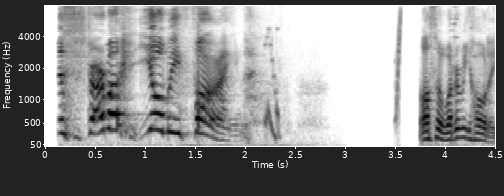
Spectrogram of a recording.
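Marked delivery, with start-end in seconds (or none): 0.2-1.9 high, shrill, very high-pitched yell. Voicing the game line again after not yelling loud enough: louder yelling. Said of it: "I didn't yell loud enough".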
